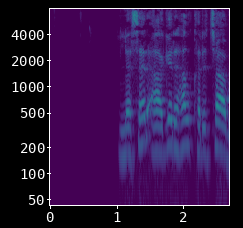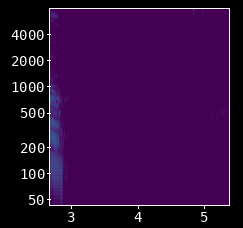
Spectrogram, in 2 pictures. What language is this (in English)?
Central Kurdish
